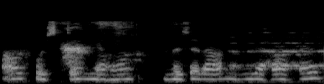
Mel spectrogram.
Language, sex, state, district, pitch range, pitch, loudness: Maithili, female, Bihar, Muzaffarpur, 230-255 Hz, 240 Hz, -31 LUFS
